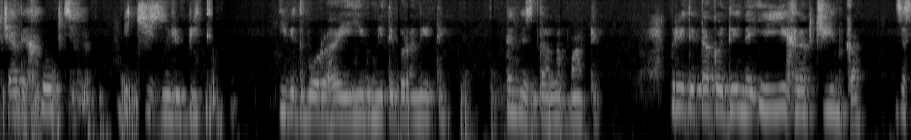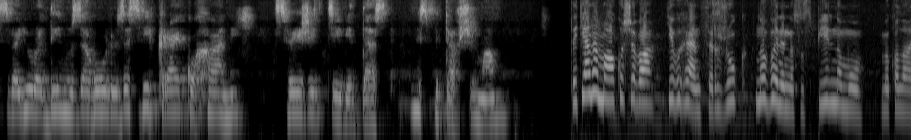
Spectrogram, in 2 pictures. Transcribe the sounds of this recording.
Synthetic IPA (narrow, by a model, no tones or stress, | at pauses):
t͡ʃɑlˠɪxlˠɔpt͡sʲiwʋʲid̪̚t͡ʃiznʊlʲʊbʲit̪ɪ | iʋʲid̪ʋɔɾɔɦɐjɛjiwmʲit̪ɪbɾɔnɪt̪ɪt̪ɐnɛzd̪ɑlˠɐmɑt̪ɪ | pɾʲijd̪ɪt̪ɑkɔd̪ɪnɐʔijixlˠɐwt͡ʃinkɐ | zɐsʋɔjuɾɔd̪ɪnʊzɐʋɔlʲʊzɐsʋʲijkɾɑjkɔxɑnɪj | sʋɔjɛʒɪtʲːɛʋʲid̪ːɑst̪ʲnɛspɪt̪ɑwʃɪmɑmʊ | t̪ɐtʲːanɐmɑkʊʃɔʋɐjiwɦɛnserʒuknɔʋɪnɪnɐsʊspʲilʲnɔmʊ | mɪkɔlˠɑ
